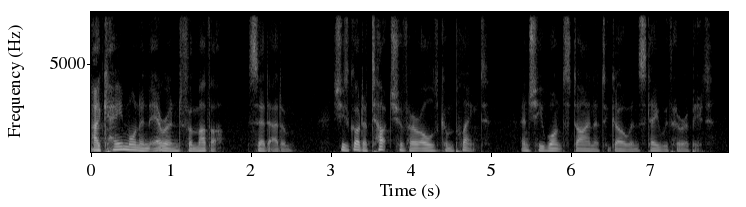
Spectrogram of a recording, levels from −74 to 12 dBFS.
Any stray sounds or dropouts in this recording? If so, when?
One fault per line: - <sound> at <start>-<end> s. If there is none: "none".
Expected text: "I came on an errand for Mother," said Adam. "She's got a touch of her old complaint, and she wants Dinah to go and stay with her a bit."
none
